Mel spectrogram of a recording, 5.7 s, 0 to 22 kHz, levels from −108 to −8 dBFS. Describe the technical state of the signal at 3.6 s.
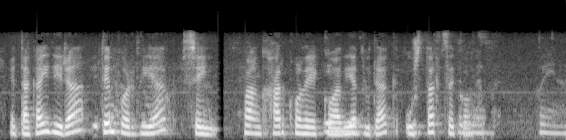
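At 3.6 s the speech dips sharply, losing a deep, roughly 25 dB, portion in pieces between 3.43 and 4.59 s: speech suppressed in double talk, likely an echo canceller turning down this side's voice along with the loudspeaker echo.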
